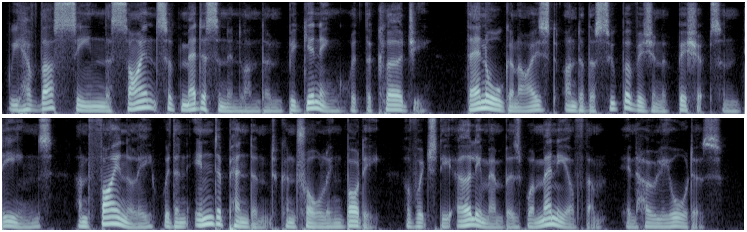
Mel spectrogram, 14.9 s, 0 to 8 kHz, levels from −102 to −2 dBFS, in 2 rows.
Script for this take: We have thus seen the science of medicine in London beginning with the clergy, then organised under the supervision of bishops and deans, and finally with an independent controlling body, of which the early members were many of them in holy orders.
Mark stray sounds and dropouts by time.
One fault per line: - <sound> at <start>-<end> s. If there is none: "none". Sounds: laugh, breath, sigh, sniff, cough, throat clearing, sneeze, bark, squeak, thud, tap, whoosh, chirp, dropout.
none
